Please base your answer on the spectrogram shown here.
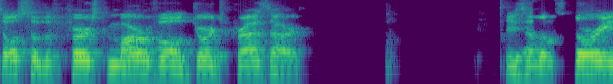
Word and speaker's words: George Perez: Perez, that's how he likes it to be pronounced. I wouldn't know it was him. Yeah, I think for those George Perez.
